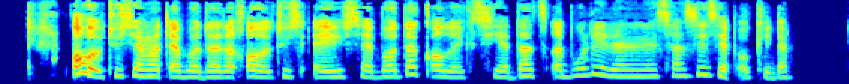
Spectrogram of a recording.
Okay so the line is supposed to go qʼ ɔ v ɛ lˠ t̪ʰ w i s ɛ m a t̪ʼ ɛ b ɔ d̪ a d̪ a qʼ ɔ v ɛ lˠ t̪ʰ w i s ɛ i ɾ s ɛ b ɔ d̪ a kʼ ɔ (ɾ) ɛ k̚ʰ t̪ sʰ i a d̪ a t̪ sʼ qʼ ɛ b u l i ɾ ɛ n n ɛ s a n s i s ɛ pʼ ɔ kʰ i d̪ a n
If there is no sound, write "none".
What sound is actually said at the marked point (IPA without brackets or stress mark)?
l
